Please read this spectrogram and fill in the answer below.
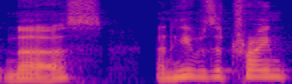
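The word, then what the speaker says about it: Nourse: The original book that used the title Blade Runner was by this guy, Alan Norse. I pronounce it Nurse.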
